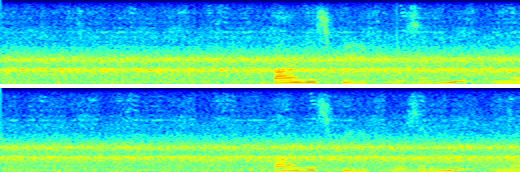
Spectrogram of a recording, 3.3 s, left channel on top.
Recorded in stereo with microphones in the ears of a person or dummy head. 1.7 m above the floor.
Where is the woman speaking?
35° left (ahead or behind), 0.6 m; by 3.2 s 5° right (ahead or behind), 1.2 m.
